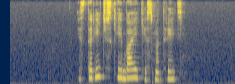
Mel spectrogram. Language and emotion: Russian, neutral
